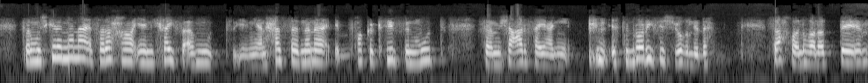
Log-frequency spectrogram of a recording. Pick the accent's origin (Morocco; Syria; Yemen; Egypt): Egypt; Alexandria, Alexandria Governorate; من الاسكندريه.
